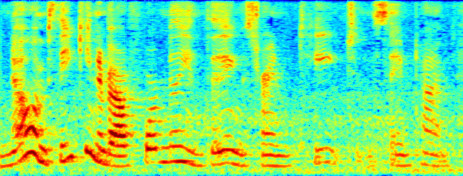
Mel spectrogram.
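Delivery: ordinary talk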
